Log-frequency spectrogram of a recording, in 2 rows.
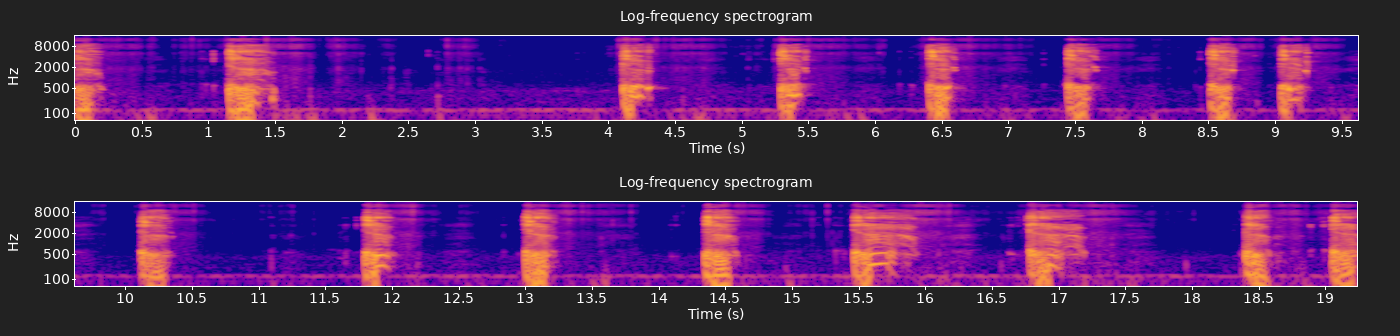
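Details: Repeated harsh single coughs, about 16 in 19 seconds, irregularly spaced, with breathing struggles and difficulty resting or getting comfortable; quiet room with low hum.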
